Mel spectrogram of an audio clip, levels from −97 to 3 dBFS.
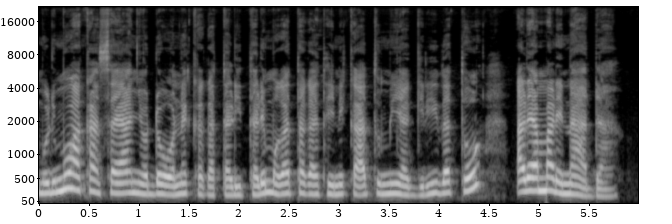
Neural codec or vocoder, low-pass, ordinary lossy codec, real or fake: none; none; none; real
